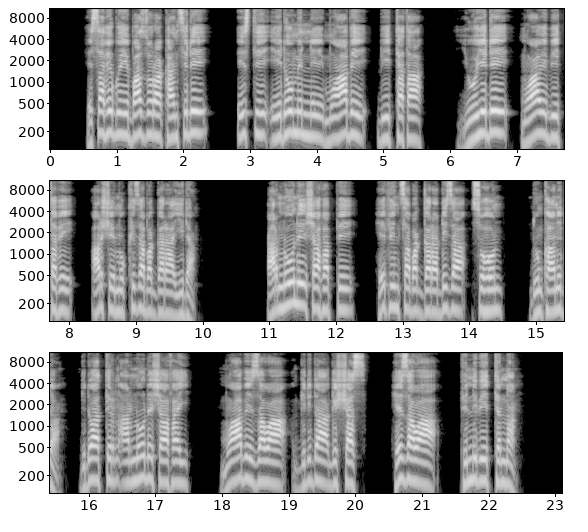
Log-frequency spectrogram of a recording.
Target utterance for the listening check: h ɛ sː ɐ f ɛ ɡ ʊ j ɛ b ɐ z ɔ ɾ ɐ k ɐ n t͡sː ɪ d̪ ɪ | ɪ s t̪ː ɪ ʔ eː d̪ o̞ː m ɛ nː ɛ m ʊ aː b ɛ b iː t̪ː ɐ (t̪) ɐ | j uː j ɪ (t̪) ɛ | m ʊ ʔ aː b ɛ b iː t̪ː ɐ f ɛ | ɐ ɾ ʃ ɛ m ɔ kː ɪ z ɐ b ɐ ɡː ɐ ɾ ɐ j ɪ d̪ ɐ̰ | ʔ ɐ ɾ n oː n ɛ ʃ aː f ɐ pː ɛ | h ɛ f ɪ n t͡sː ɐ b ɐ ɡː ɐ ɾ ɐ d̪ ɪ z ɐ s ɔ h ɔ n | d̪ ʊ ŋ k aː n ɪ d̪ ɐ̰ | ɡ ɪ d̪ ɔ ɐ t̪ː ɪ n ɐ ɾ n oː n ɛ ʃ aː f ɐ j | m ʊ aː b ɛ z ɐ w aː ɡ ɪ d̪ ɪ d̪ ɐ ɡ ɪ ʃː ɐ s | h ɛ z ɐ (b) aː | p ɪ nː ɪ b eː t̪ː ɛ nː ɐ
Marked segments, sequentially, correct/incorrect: correct, incorrect: d̪, incorrect: w

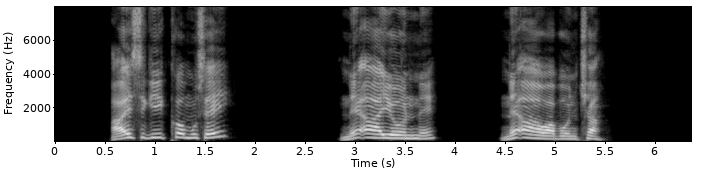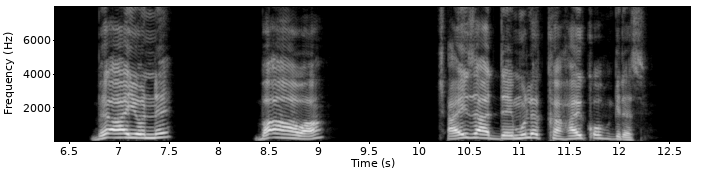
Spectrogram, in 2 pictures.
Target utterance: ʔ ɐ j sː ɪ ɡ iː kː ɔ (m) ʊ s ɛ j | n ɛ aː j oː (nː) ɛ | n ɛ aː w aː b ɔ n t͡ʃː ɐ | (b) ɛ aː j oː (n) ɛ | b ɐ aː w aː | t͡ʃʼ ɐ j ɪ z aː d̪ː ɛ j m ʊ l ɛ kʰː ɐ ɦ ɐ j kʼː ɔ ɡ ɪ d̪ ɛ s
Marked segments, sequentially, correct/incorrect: correct, correct, correct, incorrect: nː

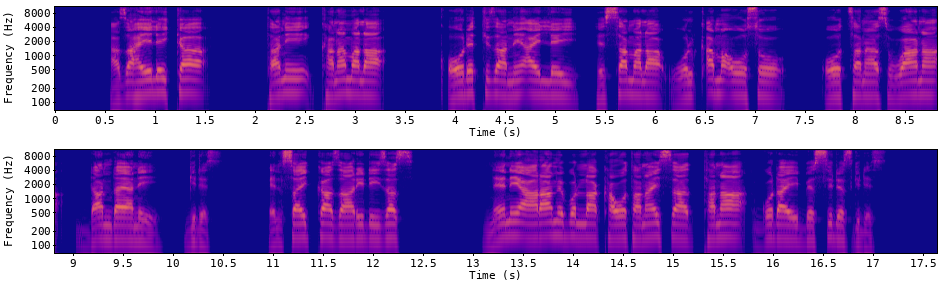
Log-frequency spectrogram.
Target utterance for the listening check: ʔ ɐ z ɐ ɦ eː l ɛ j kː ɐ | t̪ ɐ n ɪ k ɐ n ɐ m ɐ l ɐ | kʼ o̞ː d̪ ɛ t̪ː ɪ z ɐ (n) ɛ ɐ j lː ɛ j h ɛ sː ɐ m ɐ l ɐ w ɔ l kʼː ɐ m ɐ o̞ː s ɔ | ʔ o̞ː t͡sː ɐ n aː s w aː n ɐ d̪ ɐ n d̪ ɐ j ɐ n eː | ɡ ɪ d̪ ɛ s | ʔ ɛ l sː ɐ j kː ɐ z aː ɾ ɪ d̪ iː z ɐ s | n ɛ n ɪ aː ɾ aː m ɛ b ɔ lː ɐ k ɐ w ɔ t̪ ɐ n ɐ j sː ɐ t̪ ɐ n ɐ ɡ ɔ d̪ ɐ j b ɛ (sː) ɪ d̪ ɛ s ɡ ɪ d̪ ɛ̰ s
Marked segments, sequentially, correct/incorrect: correct, correct

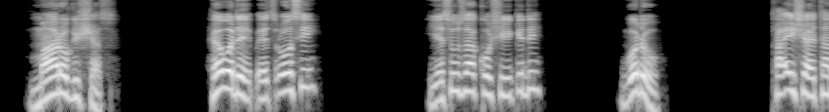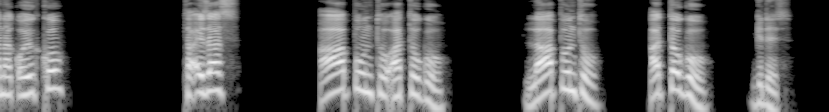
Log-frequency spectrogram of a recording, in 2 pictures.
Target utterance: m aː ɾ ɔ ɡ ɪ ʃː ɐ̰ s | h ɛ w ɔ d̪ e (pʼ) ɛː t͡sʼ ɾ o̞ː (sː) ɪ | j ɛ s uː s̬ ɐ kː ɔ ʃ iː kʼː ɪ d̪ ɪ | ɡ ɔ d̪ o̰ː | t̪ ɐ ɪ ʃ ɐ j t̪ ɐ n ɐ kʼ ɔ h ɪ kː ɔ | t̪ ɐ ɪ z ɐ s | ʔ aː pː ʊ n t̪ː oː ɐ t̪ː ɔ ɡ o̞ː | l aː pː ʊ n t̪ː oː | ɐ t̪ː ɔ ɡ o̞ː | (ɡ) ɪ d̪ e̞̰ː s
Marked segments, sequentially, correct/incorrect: correct, incorrect: s, correct

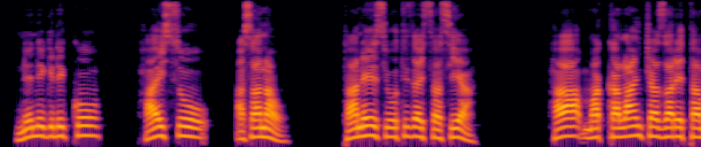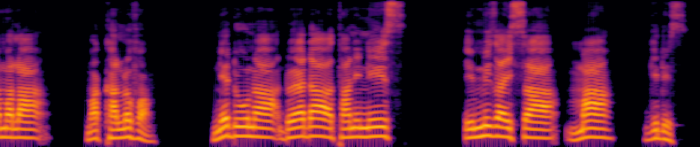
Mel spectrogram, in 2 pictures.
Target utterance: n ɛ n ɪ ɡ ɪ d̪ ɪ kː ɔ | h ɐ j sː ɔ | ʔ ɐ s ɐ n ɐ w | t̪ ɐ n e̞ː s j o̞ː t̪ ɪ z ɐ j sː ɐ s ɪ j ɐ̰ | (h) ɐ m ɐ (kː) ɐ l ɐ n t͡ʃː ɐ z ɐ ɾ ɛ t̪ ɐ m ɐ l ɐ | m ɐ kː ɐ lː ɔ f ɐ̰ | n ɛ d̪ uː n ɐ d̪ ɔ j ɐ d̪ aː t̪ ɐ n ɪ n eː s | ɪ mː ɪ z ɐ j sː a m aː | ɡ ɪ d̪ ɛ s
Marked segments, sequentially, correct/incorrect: correct, correct

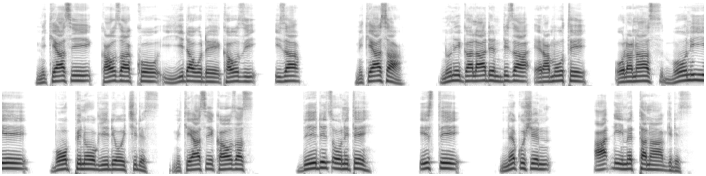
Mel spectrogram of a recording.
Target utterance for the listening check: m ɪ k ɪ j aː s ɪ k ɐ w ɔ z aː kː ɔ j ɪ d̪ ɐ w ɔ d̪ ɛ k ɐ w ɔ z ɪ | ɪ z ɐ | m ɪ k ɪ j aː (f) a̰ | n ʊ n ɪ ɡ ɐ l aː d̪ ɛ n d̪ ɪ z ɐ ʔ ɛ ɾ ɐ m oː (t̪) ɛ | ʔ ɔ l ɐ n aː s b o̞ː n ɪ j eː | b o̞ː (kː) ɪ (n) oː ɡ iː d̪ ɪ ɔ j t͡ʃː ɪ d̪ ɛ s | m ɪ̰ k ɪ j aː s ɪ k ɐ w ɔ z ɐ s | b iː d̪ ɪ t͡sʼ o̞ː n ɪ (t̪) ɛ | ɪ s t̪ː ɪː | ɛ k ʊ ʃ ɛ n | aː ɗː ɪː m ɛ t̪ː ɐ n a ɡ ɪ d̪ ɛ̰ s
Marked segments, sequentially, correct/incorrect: incorrect: s, correct, incorrect: pː, correct, correct

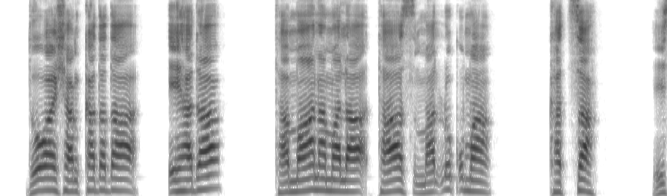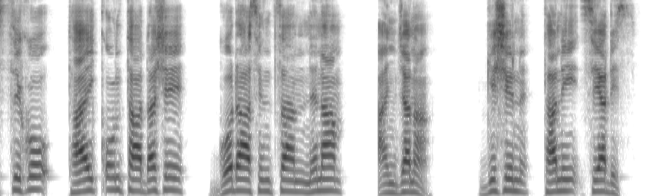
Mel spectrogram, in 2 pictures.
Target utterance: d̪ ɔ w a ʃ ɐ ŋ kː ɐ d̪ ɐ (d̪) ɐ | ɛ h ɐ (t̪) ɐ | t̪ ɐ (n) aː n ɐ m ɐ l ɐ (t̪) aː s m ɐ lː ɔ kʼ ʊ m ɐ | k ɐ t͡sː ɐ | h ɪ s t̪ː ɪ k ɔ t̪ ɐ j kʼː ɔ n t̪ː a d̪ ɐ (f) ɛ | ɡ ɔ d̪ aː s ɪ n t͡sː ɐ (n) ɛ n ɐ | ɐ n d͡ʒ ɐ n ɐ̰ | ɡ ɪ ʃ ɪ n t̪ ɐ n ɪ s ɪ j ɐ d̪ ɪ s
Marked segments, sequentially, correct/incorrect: correct, incorrect: d̪, incorrect: m, correct, incorrect: ʃ, incorrect: nː

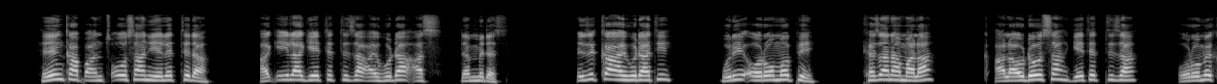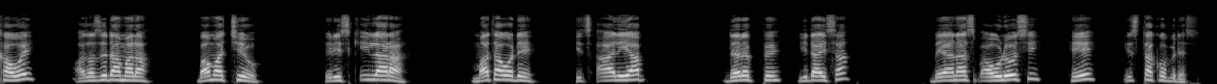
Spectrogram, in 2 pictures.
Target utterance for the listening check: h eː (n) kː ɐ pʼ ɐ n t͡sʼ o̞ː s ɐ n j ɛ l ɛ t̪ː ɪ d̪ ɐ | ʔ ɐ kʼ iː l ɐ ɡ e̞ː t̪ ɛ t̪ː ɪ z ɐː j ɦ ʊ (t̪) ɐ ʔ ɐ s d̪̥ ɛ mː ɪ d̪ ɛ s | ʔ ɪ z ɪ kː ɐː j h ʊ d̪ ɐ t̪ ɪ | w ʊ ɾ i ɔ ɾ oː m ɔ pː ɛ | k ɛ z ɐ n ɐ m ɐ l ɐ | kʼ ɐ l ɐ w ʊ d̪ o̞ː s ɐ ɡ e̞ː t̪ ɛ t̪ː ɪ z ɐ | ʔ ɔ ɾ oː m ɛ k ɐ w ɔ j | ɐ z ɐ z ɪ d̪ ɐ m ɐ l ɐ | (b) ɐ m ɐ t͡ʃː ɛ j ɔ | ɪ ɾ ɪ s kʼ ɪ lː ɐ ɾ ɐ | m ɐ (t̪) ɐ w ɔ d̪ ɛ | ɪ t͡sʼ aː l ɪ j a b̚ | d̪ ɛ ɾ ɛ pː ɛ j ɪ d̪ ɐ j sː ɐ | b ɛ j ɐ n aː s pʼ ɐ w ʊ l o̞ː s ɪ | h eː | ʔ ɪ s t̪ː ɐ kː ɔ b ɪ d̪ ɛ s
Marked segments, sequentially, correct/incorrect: incorrect: ŋ, incorrect: d̪, correct, correct

